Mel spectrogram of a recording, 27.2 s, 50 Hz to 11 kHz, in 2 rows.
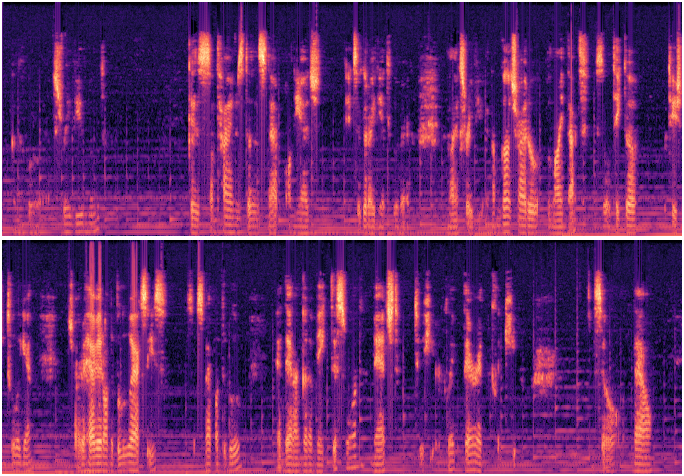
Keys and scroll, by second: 12.6 q, 13.5 q.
